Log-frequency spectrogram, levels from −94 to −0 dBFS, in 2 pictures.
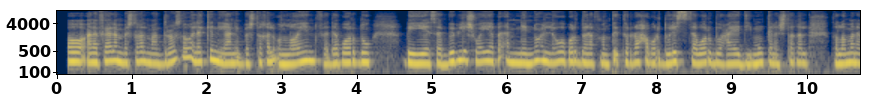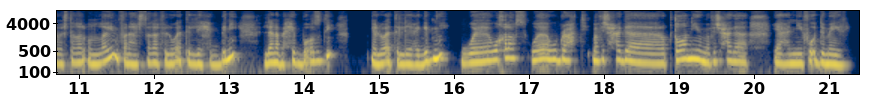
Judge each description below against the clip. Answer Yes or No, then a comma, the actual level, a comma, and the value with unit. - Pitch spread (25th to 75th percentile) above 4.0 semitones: No, narrow, 2.6 semitones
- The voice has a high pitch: Yes, high, 220 Hz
